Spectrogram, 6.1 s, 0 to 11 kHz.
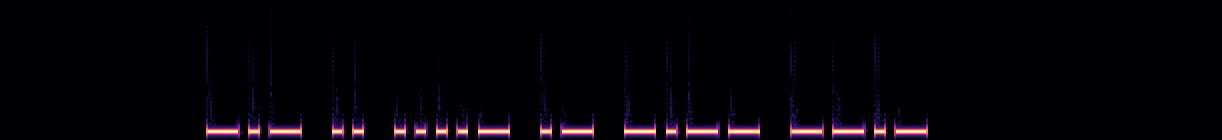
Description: Morse code, heard as a keyed tone, about 22 wpm, 700 Hz. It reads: KI4AYQ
